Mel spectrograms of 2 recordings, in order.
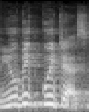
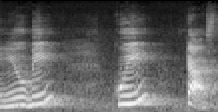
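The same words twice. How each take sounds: First: Said in the usual way. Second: ইউবিকুইটাস very slowly, with gaps between ইউবি, কুই and টাস; broken into syllables. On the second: Shown as a demonstration. Teacher showing learners how to pronounce ইউবিকুইটাস, slowly broken into syllables. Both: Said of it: "ভেঙে ভেঙে উচ্চারণ করবেন".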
